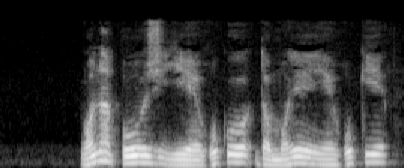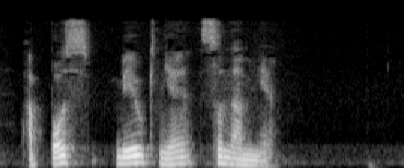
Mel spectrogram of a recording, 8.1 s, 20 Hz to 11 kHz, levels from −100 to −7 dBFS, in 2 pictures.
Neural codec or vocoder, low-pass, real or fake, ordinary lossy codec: none; 7.2 kHz; real; AAC, 32 kbps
